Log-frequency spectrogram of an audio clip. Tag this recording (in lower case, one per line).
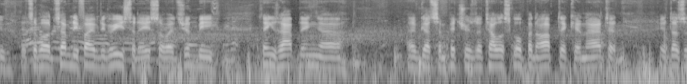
speech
